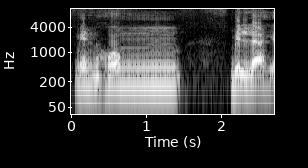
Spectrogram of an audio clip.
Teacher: اللہ کا لام باریک پڑھا جائے گا زیر کی وجہ سے، اس کے اوپر کھڑی زبر بھی ہے، ایک الف کے برابر کھینچ کر پڑھیں گے.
